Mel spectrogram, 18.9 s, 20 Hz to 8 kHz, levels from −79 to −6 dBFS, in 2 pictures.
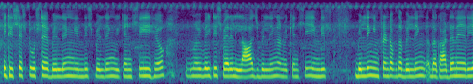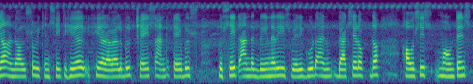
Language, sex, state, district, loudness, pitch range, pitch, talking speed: English, female, Punjab, Kapurthala, -17 LUFS, 205-225 Hz, 215 Hz, 185 wpm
